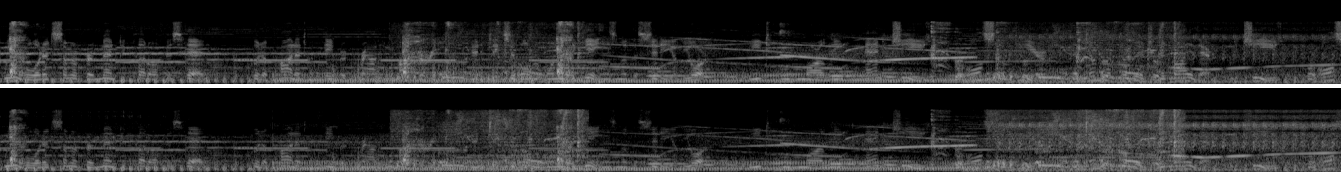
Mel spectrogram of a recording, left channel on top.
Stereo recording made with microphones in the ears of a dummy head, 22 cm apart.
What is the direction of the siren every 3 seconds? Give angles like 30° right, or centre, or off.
80° left, 70° left, 40° left, 10° right, 40° right.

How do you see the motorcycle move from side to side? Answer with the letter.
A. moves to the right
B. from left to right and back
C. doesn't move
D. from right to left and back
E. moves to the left
C.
